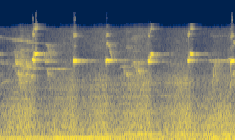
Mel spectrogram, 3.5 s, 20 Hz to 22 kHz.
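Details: Javan bush lark singing a series of sharp, high, whistled notes with brief buzzy trills, repeated roughly every 0.6 seconds, over a steady low hum.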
